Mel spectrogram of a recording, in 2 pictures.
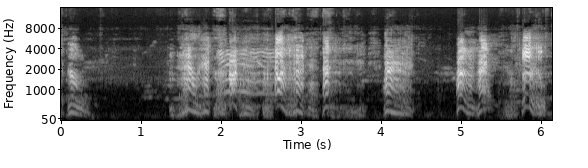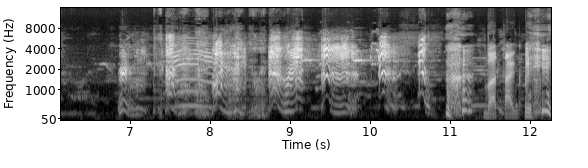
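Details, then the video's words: Puppy at play, giving rapid bursts of high, harmonic yelps and whining squeals, some sliding up and down in pitch, clustered in short noisy runs with brief pauses between them. "Baby dog playing | Dog baby sound"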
